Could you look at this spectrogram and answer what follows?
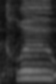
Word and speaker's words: CLUE: for economic justice and I always tell people the Jay is silent because how would it be if you said you were from Cluj that doesn't sound very good in any case um when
